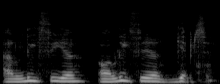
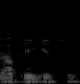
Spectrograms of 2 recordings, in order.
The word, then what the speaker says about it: Althea Gibson: I guess you pronounce it Alethea Gibson. Alethea Gibson. She's a professional tennis player. It's Althea Gibson. Althea. That's what you say, Althea Gibson.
